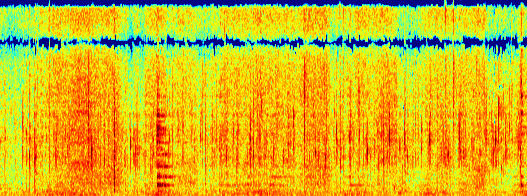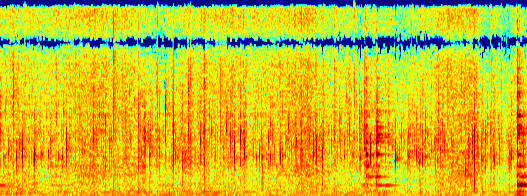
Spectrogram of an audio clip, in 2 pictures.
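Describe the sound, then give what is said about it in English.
Ingredients crushed in a pan before being roasted in butter: continuous faint crackling, scraping and stirring, broken by a few sharper knocks. “I'm just going to get in there, and I'm going to make sure that we're going to crush this up as much as we can.”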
